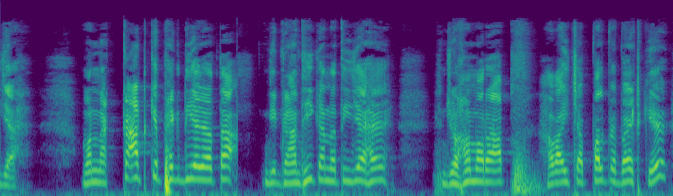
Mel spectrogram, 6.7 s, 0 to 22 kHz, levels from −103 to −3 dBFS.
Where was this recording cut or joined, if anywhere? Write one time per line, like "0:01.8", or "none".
0:02.4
